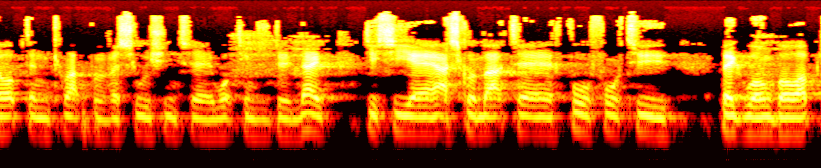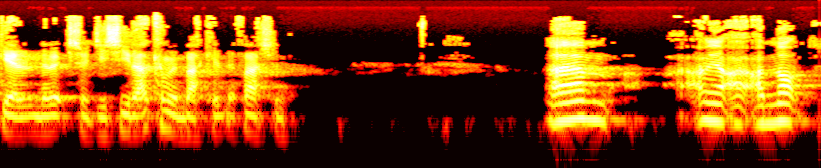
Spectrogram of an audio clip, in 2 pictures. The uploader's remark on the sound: A live recording of our Q&A event in Edinburgh. Took questions from the audience.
